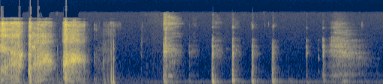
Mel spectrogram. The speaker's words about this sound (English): Hold on, I have to cough, but I don't want them to hear it.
